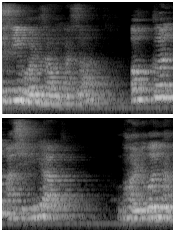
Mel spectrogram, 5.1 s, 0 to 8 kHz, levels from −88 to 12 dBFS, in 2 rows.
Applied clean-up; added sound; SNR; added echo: none; none; none; reverberation time 1.3 s.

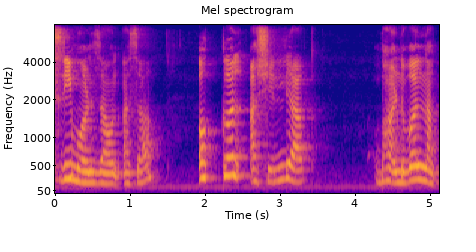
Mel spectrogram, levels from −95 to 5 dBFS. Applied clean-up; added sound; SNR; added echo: none; none; none; none.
